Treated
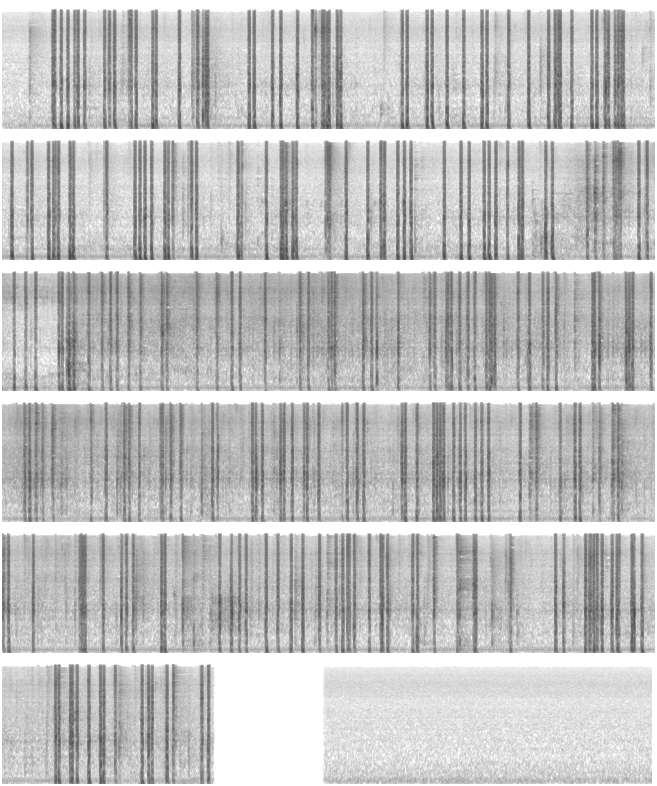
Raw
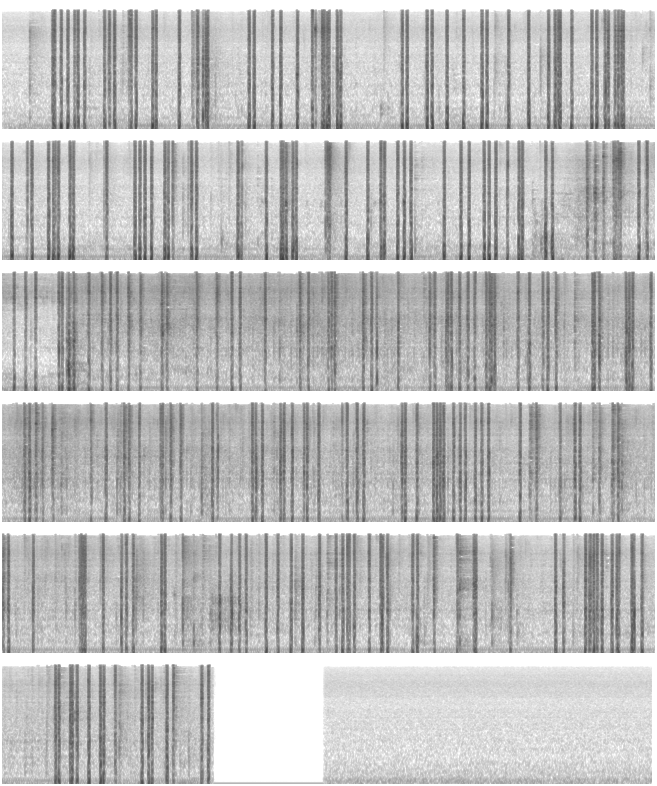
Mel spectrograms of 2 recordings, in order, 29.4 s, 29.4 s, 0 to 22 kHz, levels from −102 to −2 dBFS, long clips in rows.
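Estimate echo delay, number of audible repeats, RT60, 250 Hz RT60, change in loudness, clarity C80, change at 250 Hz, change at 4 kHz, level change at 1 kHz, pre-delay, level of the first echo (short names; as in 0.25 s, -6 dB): none, none, none, none, -1.0 dB, none, -1.5 dB, -1.0 dB, +1.0 dB, none, none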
